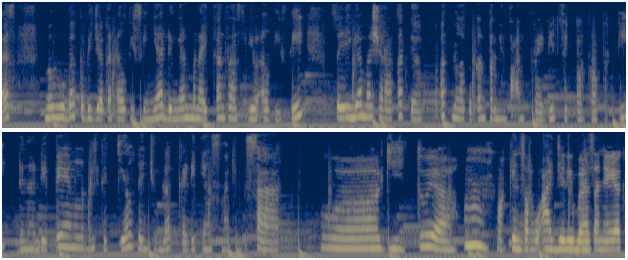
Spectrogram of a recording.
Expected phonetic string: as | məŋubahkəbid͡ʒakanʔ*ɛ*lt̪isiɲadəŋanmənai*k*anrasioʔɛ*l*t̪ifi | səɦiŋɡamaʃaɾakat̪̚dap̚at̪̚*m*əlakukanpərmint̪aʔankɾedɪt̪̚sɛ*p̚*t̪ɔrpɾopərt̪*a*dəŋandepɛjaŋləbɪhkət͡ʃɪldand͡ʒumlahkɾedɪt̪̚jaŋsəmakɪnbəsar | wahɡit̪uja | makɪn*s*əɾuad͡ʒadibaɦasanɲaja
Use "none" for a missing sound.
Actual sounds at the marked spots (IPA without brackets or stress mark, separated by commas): ɛ, k, l, m, k̚, i, s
